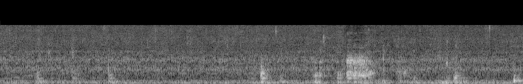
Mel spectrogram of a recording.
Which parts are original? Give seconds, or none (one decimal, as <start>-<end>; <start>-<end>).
3.4-4.3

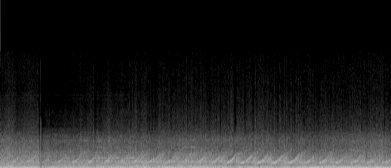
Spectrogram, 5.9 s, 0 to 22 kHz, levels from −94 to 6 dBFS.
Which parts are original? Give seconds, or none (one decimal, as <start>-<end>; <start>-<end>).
1.9-5.9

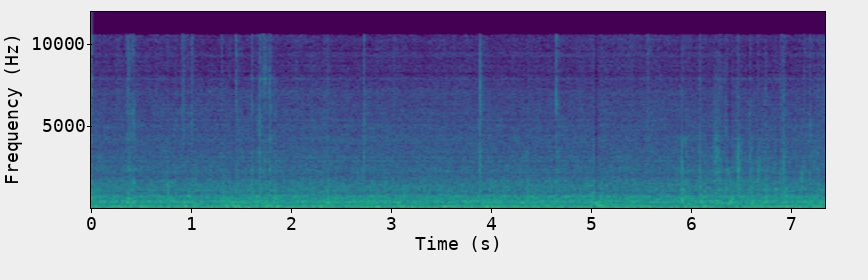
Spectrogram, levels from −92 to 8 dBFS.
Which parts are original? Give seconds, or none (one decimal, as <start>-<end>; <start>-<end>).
none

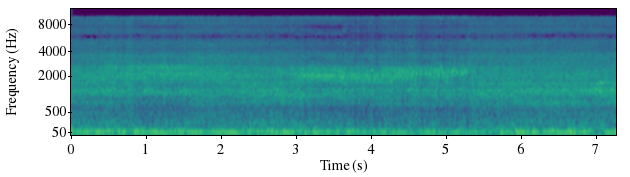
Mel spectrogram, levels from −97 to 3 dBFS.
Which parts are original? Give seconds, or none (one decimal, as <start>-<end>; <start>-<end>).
0.0-0.8; 2.2-2.8; 3.6-5.9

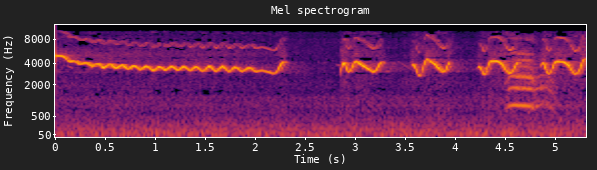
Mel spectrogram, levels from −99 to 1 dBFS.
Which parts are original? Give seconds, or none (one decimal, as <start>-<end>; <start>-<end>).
0.0-5.3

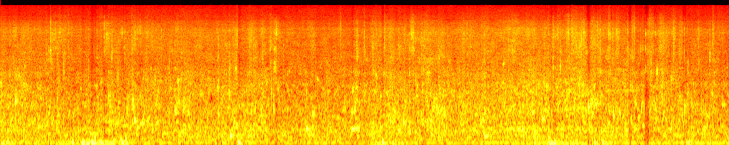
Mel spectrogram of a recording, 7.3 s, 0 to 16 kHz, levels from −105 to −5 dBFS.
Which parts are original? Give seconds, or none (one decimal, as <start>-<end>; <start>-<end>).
none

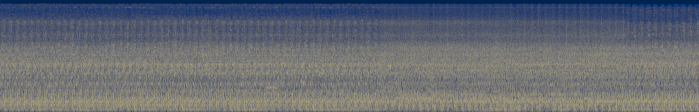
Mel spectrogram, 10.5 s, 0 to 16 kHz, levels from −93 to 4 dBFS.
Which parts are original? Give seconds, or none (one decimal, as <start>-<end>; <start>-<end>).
0.0-5.7; 9.4-10.5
